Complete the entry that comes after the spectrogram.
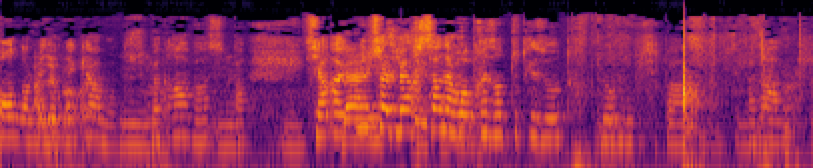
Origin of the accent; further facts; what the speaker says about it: Grand Est, France; accent: Alsatian; Bon, avec notre accent alsacien, hein.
